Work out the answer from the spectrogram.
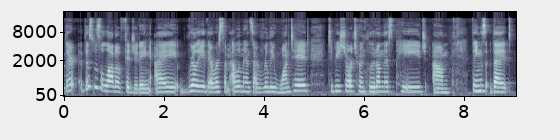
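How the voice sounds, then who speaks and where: A woman giving a casual, chatty voice-over of her craft project at home, her voice raspy and hoarse and she often pauses with "um". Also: fairly high pitch. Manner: chatty and apologetic, with frequent "um"s. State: hoarse, voice partly fading. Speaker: craft vlogger. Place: at home, in bed.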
